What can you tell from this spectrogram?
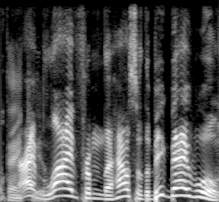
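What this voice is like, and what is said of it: Kermit the Frog impression. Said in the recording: “to do a Kermit the Frog impression ... Nope. Tom's was better.”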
